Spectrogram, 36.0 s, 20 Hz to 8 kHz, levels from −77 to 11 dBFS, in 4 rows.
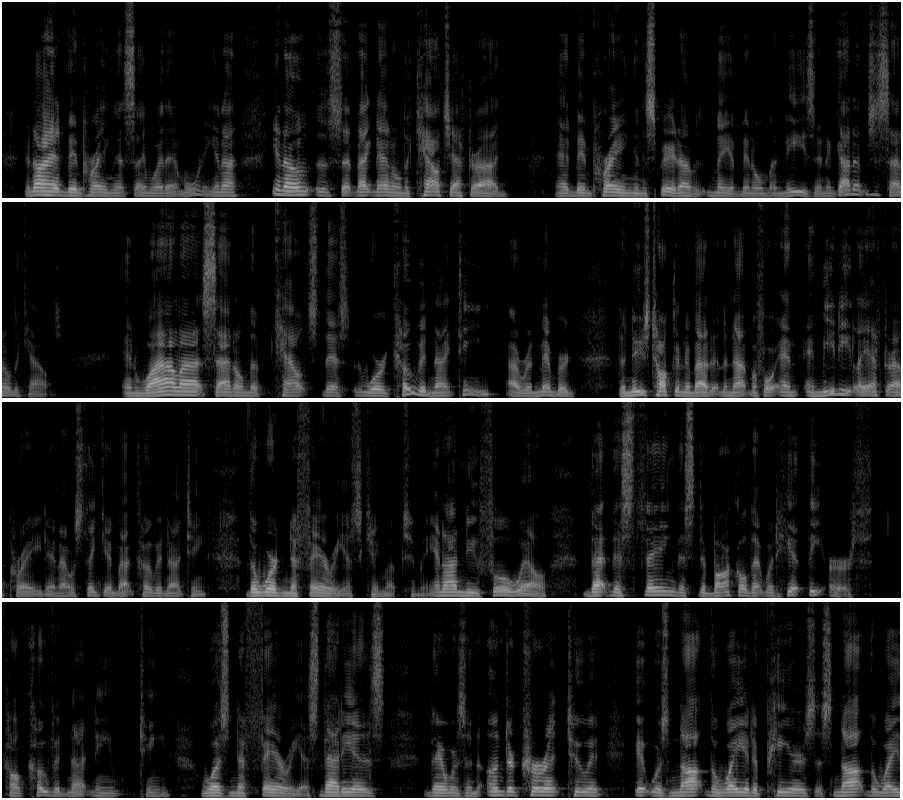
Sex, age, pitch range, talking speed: male, 50-69, 120-135 Hz, 200 wpm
